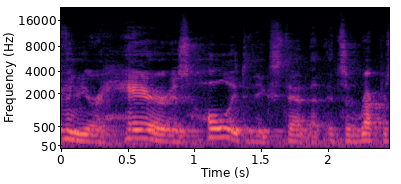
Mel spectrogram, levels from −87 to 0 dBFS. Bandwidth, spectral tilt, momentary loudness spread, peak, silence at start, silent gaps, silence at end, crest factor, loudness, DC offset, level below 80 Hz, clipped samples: 17 kHz; -5.5 dB/octave; 9 LU; -16 dBFS; 0 s; none; 0 s; 14 dB; -32 LUFS; under 0.1%; -58 dBFS; under 0.1%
